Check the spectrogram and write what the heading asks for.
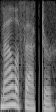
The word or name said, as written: malefactor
